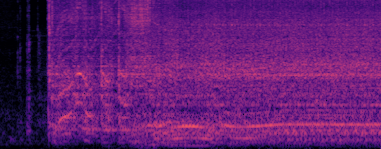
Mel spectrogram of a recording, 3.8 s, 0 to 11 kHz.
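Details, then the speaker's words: Engine started for a vacuum and oil pressure test: catches right after a short crank and settles into a smooth, steady idle with no knocks; oil pressure about 80–82, vacuum steady around 16, engine in good shape. "you can see our oil pressure is about 80 82 our vacuums dropping a little bit to about 16 this one's in good shape both of them are steady and both have good pressure"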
